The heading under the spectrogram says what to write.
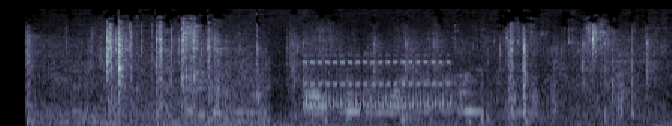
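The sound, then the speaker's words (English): A telephone rings with a steady electronic tone lasting about a second, set amid busy background bustle and indistinct voices that continue before and after the ring. “I knew it from the ringing.”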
